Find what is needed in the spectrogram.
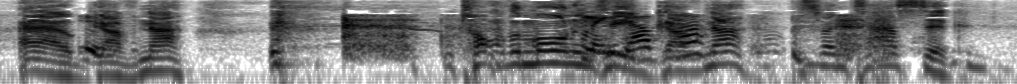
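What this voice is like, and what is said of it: Put-on British accent. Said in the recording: “You've got a very good British accent going.”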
